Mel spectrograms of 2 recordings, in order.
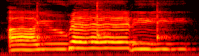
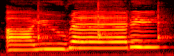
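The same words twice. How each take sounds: First: The voice falls at the end. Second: The voice rises at the end.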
